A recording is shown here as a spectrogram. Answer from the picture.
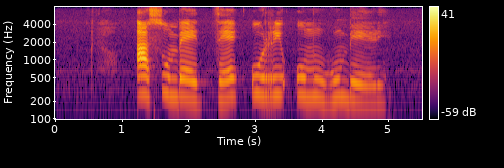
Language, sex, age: Venda, female, 30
